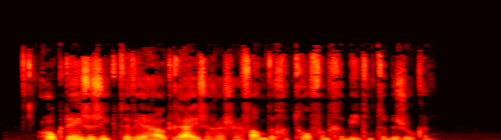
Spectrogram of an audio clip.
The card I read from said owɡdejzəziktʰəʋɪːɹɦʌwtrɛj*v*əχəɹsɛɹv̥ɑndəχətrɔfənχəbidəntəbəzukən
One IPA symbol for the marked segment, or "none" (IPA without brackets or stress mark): z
